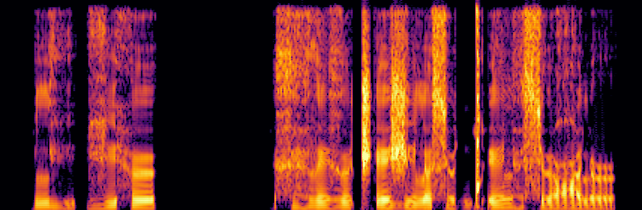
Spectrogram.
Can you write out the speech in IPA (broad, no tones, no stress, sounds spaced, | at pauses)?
l i̤ | ɣ i h ø | x ɛ̤ ð e ɣ ø t͡ʃʼ e ʒ i l ə s ø ǃʼ e l ɛ̤ s ø ʕ ə l ə˞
